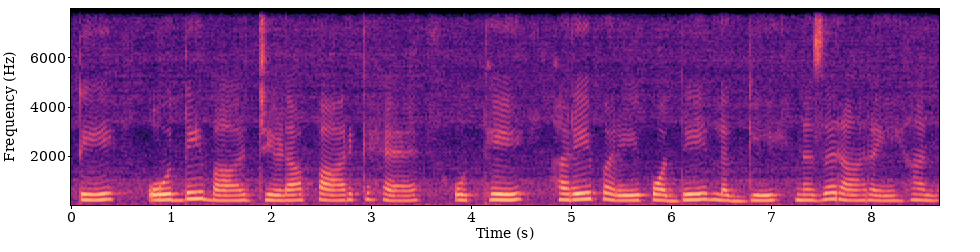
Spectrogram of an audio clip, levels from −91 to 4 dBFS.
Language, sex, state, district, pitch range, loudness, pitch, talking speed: Punjabi, female, Chandigarh, Chandigarh, 210-235 Hz, -15 LUFS, 220 Hz, 105 wpm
